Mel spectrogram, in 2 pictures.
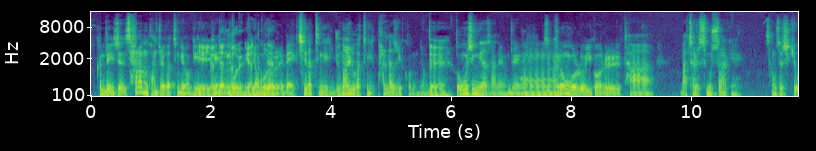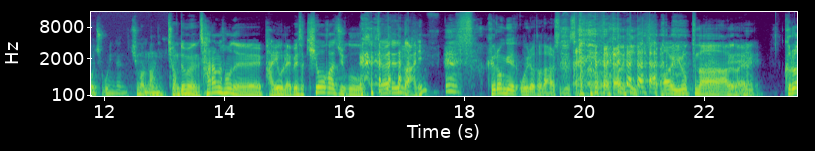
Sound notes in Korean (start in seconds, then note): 16.2 웃음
